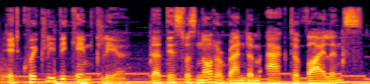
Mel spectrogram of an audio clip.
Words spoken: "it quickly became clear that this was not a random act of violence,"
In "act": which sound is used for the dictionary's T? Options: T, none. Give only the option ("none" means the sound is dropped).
T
